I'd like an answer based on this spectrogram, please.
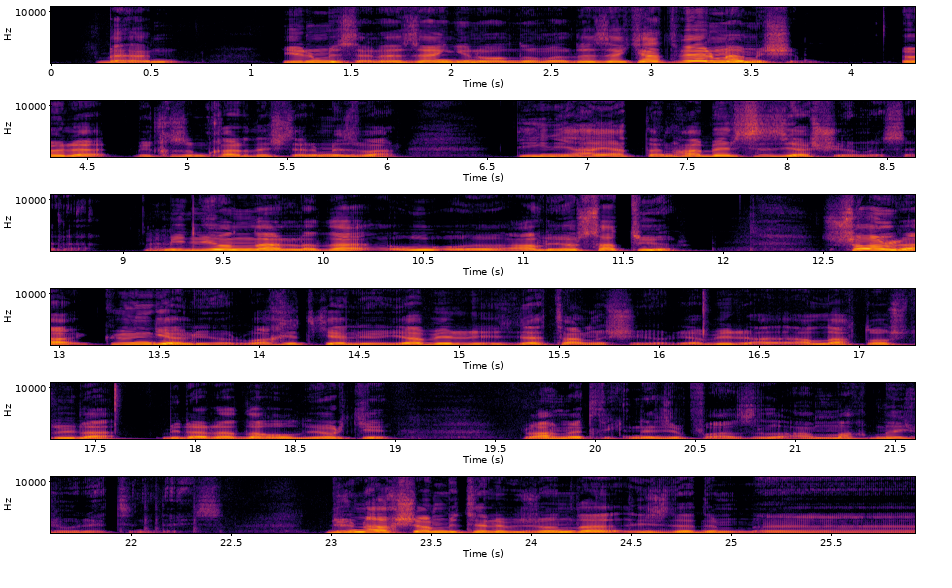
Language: Turkish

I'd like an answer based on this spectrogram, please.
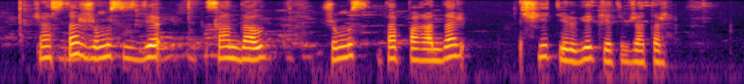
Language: Kazakh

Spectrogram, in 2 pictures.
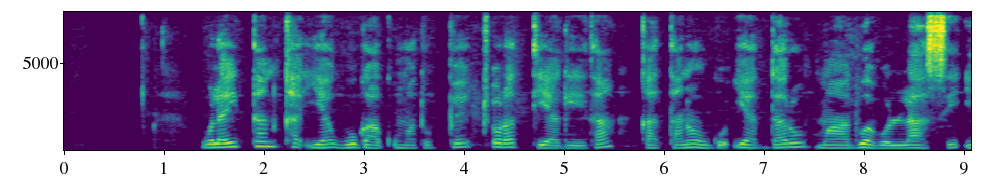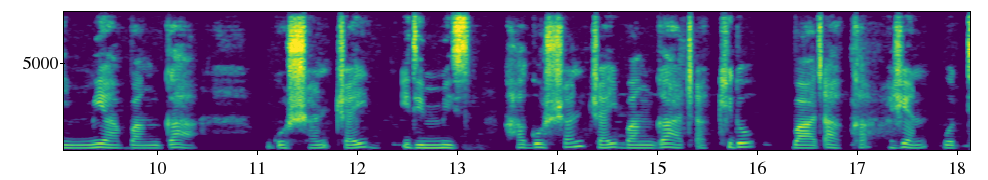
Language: Wolaytta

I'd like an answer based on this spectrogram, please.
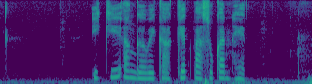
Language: Javanese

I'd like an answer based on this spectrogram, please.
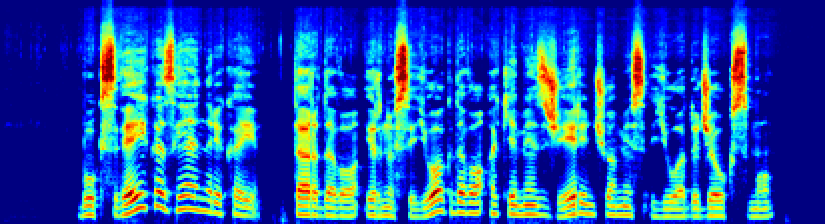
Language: Lithuanian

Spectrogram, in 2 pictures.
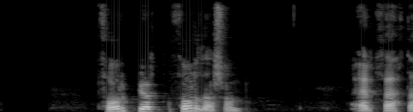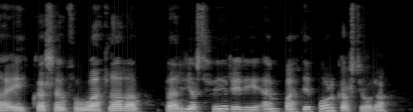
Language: Icelandic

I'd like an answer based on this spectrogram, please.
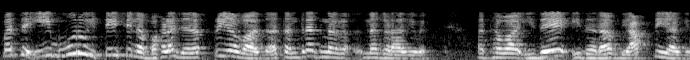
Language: Kannada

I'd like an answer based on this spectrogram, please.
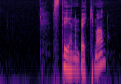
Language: Swedish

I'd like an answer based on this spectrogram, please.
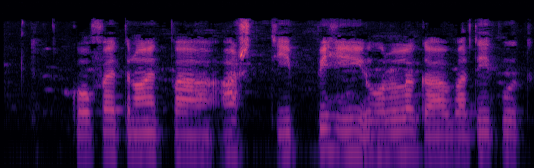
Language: Eastern Balochi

